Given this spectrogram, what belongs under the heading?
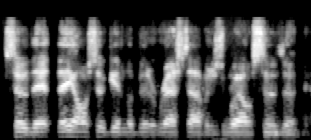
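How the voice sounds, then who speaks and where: A man speaks as a guest in a live-stream interview, explaining things at a steady pace with frequent "uh" fillers. His voice sits in the middle range for a man. The sound is dry and close. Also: mid-range voice, quick pace, dry recording, low-quality recording.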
